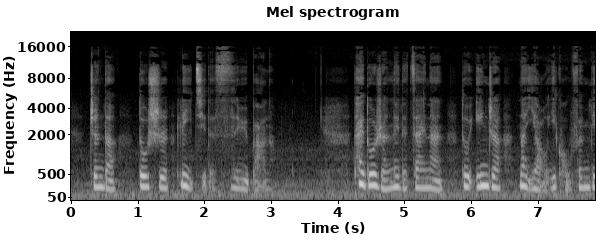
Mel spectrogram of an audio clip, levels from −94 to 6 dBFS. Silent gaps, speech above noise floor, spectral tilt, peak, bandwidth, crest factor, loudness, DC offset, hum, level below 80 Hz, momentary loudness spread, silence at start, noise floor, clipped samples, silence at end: none; 21 dB; -4.5 dB/octave; -8 dBFS; 16 kHz; 18 dB; -26 LUFS; under 0.1%; none; -50 dBFS; 16 LU; 0 s; -47 dBFS; under 0.1%; 0 s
